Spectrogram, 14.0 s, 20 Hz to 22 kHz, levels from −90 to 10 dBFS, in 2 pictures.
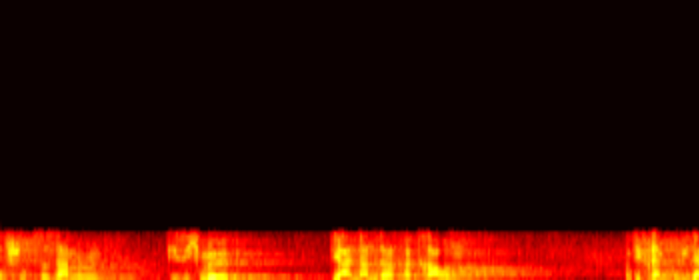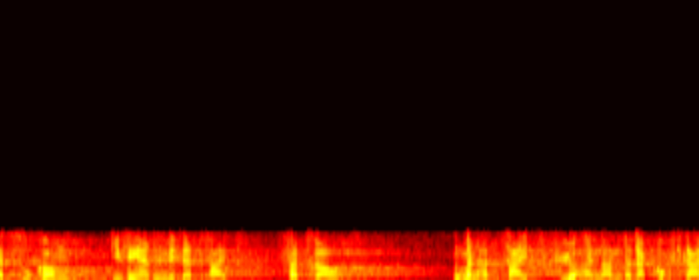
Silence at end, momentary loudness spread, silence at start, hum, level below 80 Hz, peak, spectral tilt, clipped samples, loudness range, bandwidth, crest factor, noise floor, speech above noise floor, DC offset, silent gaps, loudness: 0 s; 20 LU; 0 s; none; -56 dBFS; 0 dBFS; -8 dB/octave; under 0.1%; 3 LU; 4 kHz; 22 dB; -51 dBFS; 30 dB; under 0.1%; none; -21 LUFS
